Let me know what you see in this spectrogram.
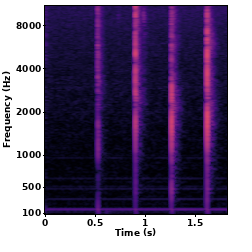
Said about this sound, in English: Feels a little awkward for me to be applauding this right now.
